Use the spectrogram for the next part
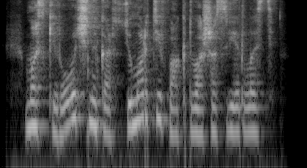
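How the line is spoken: Whisper. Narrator (Russian): Шепотом сообщил

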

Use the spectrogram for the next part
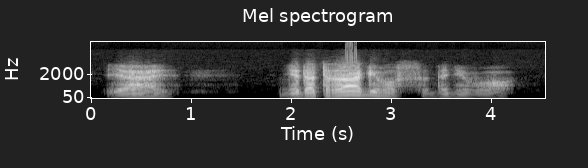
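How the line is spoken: Muffled speech. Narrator (Russian): сказал Джек глухо

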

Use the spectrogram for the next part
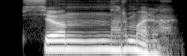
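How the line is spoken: Muttered. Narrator (Russian): пробормотала Вестра

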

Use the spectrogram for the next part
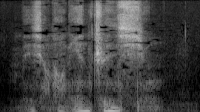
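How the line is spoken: Silent admiring mouthing. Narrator (Chinese): 关强满脸的赞叹，只用口型

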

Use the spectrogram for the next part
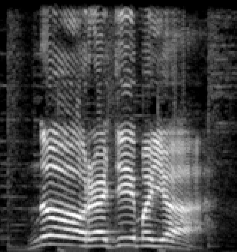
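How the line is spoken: Shout. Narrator (Russian): Крикнул Перхуша

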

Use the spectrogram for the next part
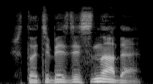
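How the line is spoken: Angry, curt. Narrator (Russian): Зло бросил Роберто

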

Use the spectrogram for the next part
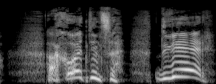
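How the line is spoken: Breathless shout. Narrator (Russian): задыхаясь, закричал он

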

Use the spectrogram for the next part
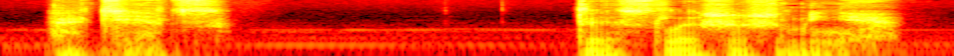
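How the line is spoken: Whisper. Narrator (Russian): прошептал Коля

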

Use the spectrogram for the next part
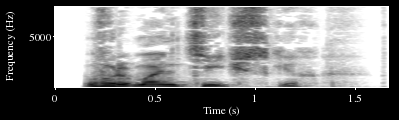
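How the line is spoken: Bear's snort. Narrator (Russian): фыркнул медведь

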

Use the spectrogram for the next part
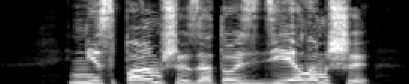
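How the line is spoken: Joyful exclamation. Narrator (Russian): радостно воскликнул Неждан

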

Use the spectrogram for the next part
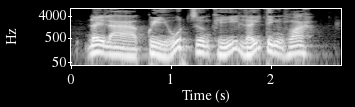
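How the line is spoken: Sighing, troubled voice. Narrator (Vietnamese): Lâm Kiều Thúc cau mày lắc đầu thở dài mà nói

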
